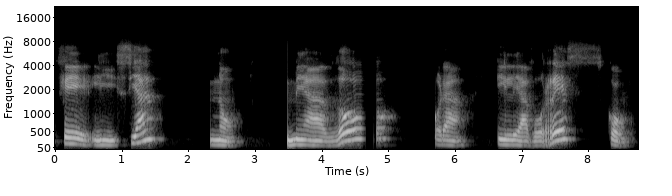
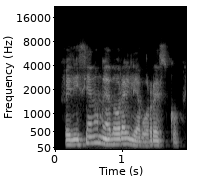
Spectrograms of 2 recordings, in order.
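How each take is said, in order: First: "Felicia, no. Me adora y le aborrezco" very slow, rising on CIA, DO, RREZ; drawn-out metrical demo, "fe-li-CIA, a-DO-ra, a-bo-RREZ-co"; stressed syllables marked. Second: Said in the usual way. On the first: Shown as a demonstration. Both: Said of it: "Lo vuelvo a repetir".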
